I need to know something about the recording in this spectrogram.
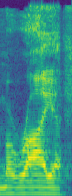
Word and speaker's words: Mariah: I'm flashing back now that it's not Maria. I remember you had the pronunciation in your book of Mariah.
